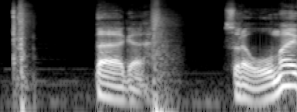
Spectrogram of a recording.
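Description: A second man answers in a calm, low voice, close by.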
